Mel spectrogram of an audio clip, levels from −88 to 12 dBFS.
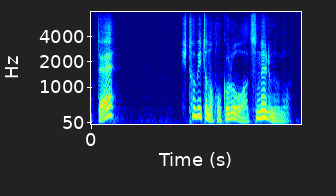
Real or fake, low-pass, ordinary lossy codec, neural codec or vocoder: fake; none; none; codec, 16 kHz, 0.3 kbps, FocalCodec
